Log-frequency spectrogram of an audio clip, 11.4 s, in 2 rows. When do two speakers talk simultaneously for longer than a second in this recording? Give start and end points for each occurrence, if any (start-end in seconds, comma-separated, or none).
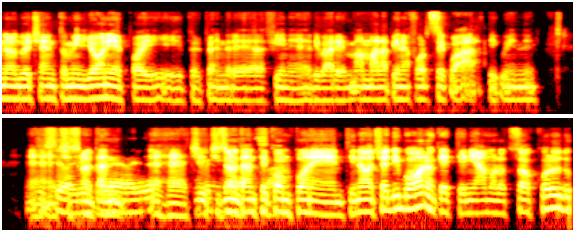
6.0-8.6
